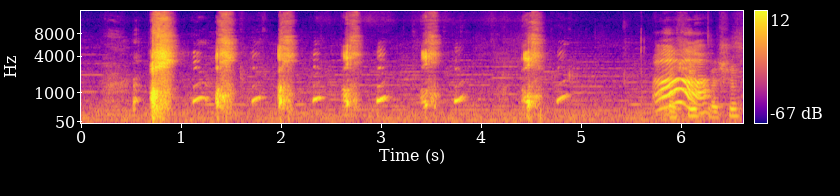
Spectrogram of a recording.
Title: girls sneezing reapidly #1.|| rapid sneeze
